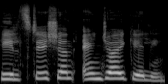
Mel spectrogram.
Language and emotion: Goan Konkani, neutral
